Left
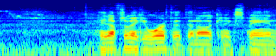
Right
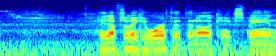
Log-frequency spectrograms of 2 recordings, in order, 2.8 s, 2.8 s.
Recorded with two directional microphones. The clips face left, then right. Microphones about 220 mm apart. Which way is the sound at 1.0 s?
15° left (ahead or behind).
